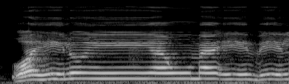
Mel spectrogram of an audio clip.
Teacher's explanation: کر پڑھیں گے، آخر میں نون ساکن ہے۔ وَيْلٌ يَوْمَئِذٍ لِّلْمُكَذِّبِينَ، لام کو یا کے ساتھ ملا کر ادغام مع الغنہ کریں گے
